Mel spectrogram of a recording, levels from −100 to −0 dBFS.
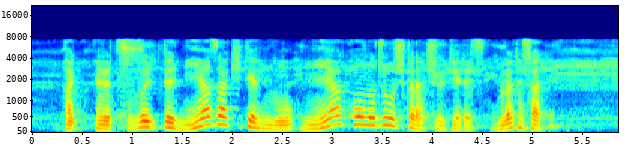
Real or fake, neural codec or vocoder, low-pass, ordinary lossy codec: fake; autoencoder, 22.05 kHz, a latent of 192 numbers a frame, VITS, trained on one speaker; 7.2 kHz; AAC, 48 kbps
